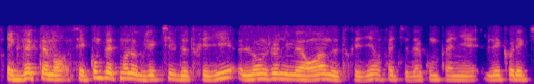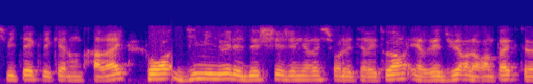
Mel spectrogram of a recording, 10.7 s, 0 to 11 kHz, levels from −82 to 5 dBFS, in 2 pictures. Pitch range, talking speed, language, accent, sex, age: 115-140 Hz, 185 wpm, French, French, male, 20-39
